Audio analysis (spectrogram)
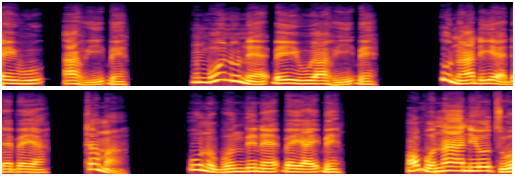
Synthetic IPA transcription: i˦wu˦ | a˦ɦʊ˨i˦k͡pe˦ | ŋ͡m̩˦˨ɡ͡bu˦u˦nu˦ne˨e˨k͡pe˦i˦wu˦a˦ɦʊ˨i˦k͡pe˦ | u˦nu˨a˦dɪ˨ɣe˨de˦be˦ja˦ | ka˦ma̰˨ | u˦nu˨bʊ˨n̩˦dɪ˦ne˨k͡pe˦ja˦i˦k͡pe˦ | ɔ˦bʊ˨na˦˨nɪ˦o˦tu˨o˦

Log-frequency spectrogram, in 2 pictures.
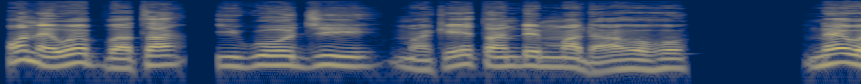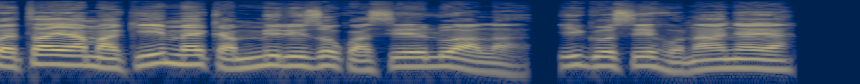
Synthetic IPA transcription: ɔ˦ne˨we˦p̚ba˨ta˦i˨ɡʷo˦d͡ʒiː˦ma˨kɪ˨ɪ˦ta˨n̩˦dɪ˦m̩˦ma˦da˨a˦ɦʊ˦ɦʊ˦ | ne˦we˨ta˦ja˦ma˨kɪ˦i˦me˦ka˨m̩˦mi˦ɾi˦zʊ˦kʷa˨si˦e˦lu˦a˨la̰˨i˦ɡo˦sɪ˦ɦʊ˨na˦ɲa˦ja˦

